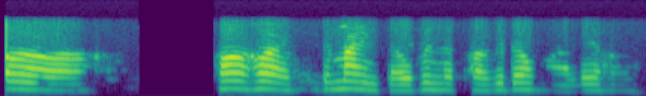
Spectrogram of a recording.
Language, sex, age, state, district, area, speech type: Manipuri, female, 30-45, Manipur, Chandel, rural, conversation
